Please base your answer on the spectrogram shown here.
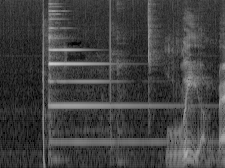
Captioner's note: ding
